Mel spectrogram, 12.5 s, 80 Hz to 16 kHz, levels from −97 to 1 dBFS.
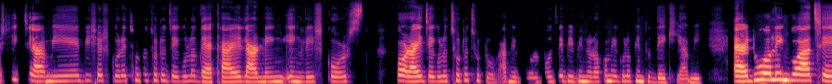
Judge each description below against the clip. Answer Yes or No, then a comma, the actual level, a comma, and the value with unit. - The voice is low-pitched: No, high, 210 Hz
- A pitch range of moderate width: Yes, average, 3.1 semitones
